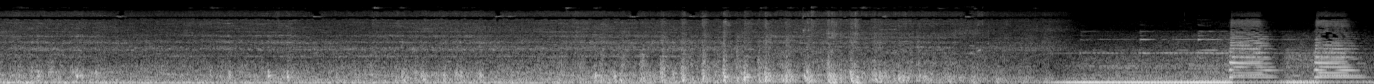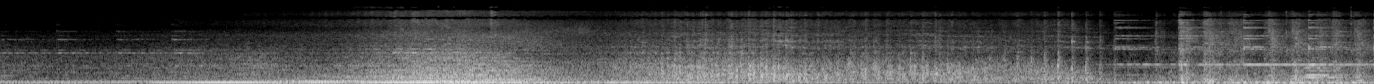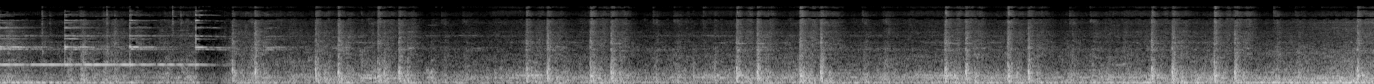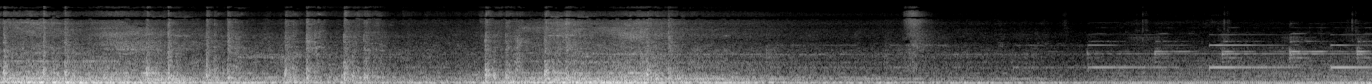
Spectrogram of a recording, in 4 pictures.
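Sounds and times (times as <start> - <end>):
passing train rumble: 0.0 - 54.9
wheels clicking over rail joints: 3.6 - 10.2, 20.1 - 41.8.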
